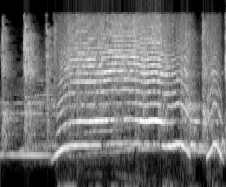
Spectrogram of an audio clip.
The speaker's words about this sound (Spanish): Pero bueno, aquí tenemos público. A ver, ¿dónde están las barras?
